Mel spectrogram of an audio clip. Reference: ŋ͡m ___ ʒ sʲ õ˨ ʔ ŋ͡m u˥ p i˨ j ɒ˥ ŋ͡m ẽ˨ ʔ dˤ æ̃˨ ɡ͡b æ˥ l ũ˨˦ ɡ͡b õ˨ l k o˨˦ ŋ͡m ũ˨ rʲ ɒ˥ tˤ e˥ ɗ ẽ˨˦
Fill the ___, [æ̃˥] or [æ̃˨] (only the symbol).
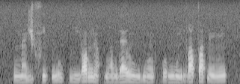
æ̃˨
